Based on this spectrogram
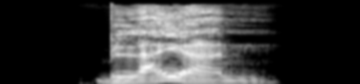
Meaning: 1. lead (metal) 2. heavy 3. depressing
- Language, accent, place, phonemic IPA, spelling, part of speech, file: German, Germany, Berlin, /ˈblaɪ̯ɐn/, bleiern, adjective, De-bleiern.ogg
